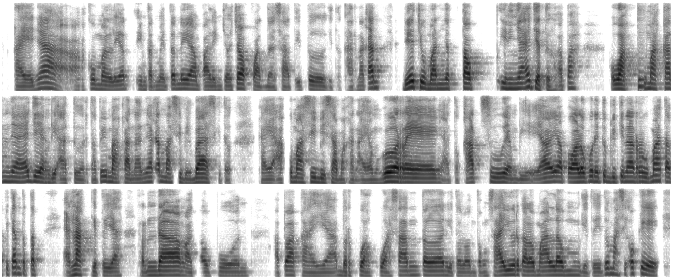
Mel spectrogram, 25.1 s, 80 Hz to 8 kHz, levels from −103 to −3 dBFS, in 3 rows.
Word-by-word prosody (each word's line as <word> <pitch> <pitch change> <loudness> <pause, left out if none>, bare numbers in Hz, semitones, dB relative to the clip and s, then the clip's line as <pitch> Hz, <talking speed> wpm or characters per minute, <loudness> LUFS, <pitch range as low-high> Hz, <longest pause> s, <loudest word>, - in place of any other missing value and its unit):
kayaknya 120 +9 -2 0.5
aku 125 - -9
melihat 140 0 -3
intermiten 130 +2 -7
yang 150 -2 0
paling 125 0 -4
cocok 130 +6 +1
pada 110 -2 -5
saat 110 +1 -11
itu 125 -1 -5
gitu - - -23
karena 120 +5 -12
kan 185 +1 +4 0.2
dia 170 +6 +4
cuman 160 -5 +4
nyetop 165 +1 +2
ininya 170 0 +2
aja 210 -2 +4
tuh 125 - -6
apa, 175 +7 -5 0.4
waktu 155 +9 +3
makannya 165 -3 0
aja 170 +1 +2
yang 135 - -5
diatur 120 -3 -6
tapi 170 +10 -4
makanannya 135 -1 -2
kan 185 0 -1
masih 145 -1 -4
bebas 135 +3 +3
gitu - - -17 0.4
kayak 115 +1 -5
aku - - -5
masih 145 0 0
bisa 130 -2 -1
makan 115 -1 -10
ayam 110 +2 -7
goreng 140 -4 +7
atau 100 -1 -18
katsu 145 +4 -2
yang 130 -3 0
di 120 +1 -9
ya 135 +4 +2
ya 165 - +5
walaupun 155 +2 +5
itu 175 - -1
bikinan 160 +1 +2
rumah 165 +4 +2
tapi 155 - -1
kan 200 -1 0
tetep, 190 - -4 0.3
enak 160 +1 +3
gitu 130 -1 -5
ya 130 0 -3 0.2
rendang 145 +1 +4
ataupun, 125 +1 -7 0.3
apa 150 -1 -1
kayak 120 +1 -8
berkuah-kuah 125 -1 -5
santan 140 -1 -2
gitu 125 -1 -8
lontong 120 0 -9
sayur 145 +5 +1
kalau 140 -3 +2
malem 145 +1 +1
gitu 120 +1 -10
itu 125 +9 -4
masih 180 -4 -6
oke, 160 -9 0
140 Hz, 165 wpm, -24 LUFS, 125-160 Hz, 0.5 s, goreng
